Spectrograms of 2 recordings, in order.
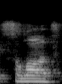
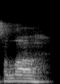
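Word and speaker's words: صلاة: So taking this example of these words like we very often say salat these days with the final T, but the proper classical Arabic pronunciation is salah.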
